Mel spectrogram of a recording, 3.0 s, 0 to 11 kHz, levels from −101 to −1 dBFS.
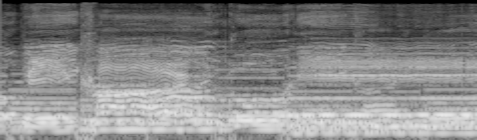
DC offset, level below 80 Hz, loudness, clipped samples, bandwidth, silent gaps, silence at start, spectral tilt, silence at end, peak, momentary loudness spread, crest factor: under 0.1%; -46 dBFS; -14 LUFS; under 0.1%; 10.5 kHz; none; 0 s; -7 dB/octave; 0 s; 0 dBFS; 3 LU; 12 dB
